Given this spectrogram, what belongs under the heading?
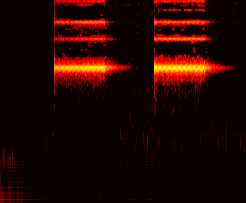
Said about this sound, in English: Okay, back to the burrito shop. I asked her if she heard the fire alarm.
